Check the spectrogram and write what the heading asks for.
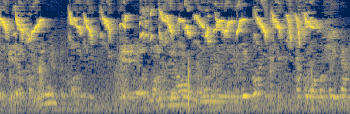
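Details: Captive white-eye in lively song, strings of quick, high, sliding chirps tumbling together in dense runs broken by brief gaps, a few clicks and a soft low tone behind.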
